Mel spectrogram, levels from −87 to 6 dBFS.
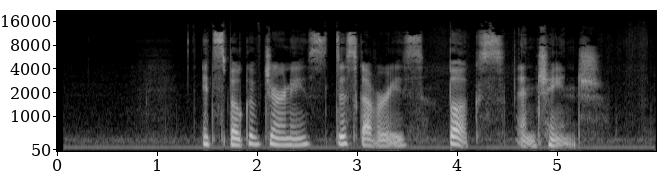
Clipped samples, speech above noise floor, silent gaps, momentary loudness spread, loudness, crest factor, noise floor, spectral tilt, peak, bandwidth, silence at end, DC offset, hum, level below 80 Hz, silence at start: under 0.1%; 26 dB; none; 9 LU; -25 LUFS; 22 dB; -51 dBFS; -4 dB/octave; -4 dBFS; 14.5 kHz; 0.55 s; under 0.1%; none; -72 dBFS; 1.45 s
